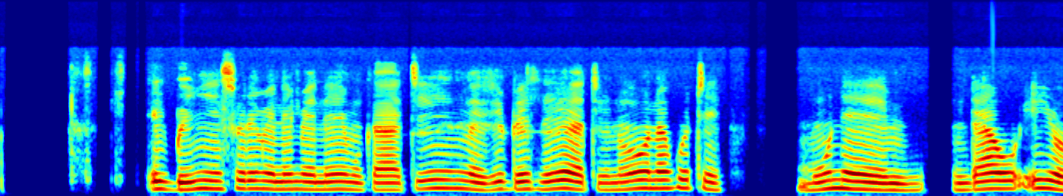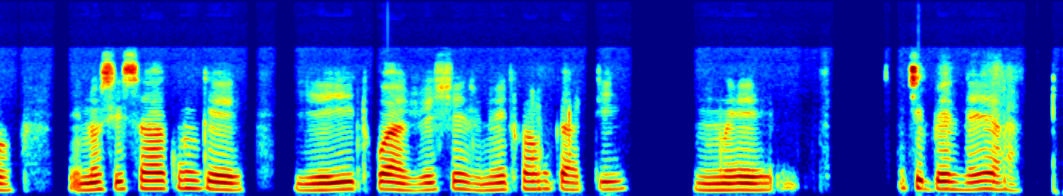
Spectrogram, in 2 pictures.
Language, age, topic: Ndau, 18-24, health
